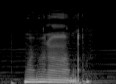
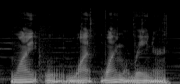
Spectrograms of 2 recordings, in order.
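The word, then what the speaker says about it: Weimaraner: Waimanara. So she's pronouncing the name wrong, but I don't even know what it is.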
